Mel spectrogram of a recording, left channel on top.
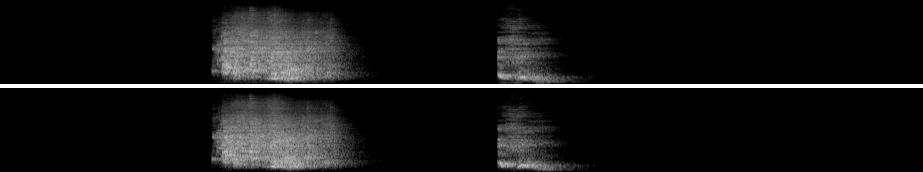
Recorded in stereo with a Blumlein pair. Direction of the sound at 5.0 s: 20° left.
